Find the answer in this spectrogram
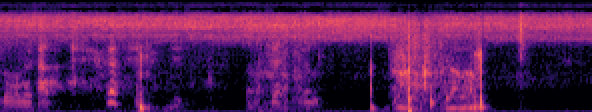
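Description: A steady, high-pitched insect chorus buzzing outdoors in summer. A few brief knocks and short snatches of voice sound over it, the loudest burst coming about three seconds in.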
